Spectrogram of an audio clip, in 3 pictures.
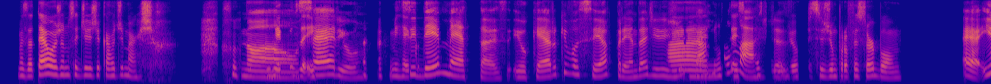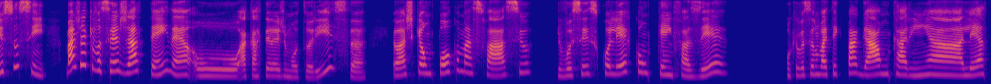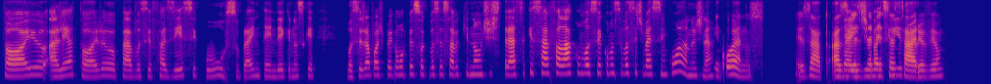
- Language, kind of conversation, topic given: Portuguese, podcast, Como a internet mudou seu jeito de aprender?
- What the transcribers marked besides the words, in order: laugh; tapping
